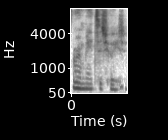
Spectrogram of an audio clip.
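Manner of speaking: hushed whisper close into the mic. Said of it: "huddled up to the mic whispering in it".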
